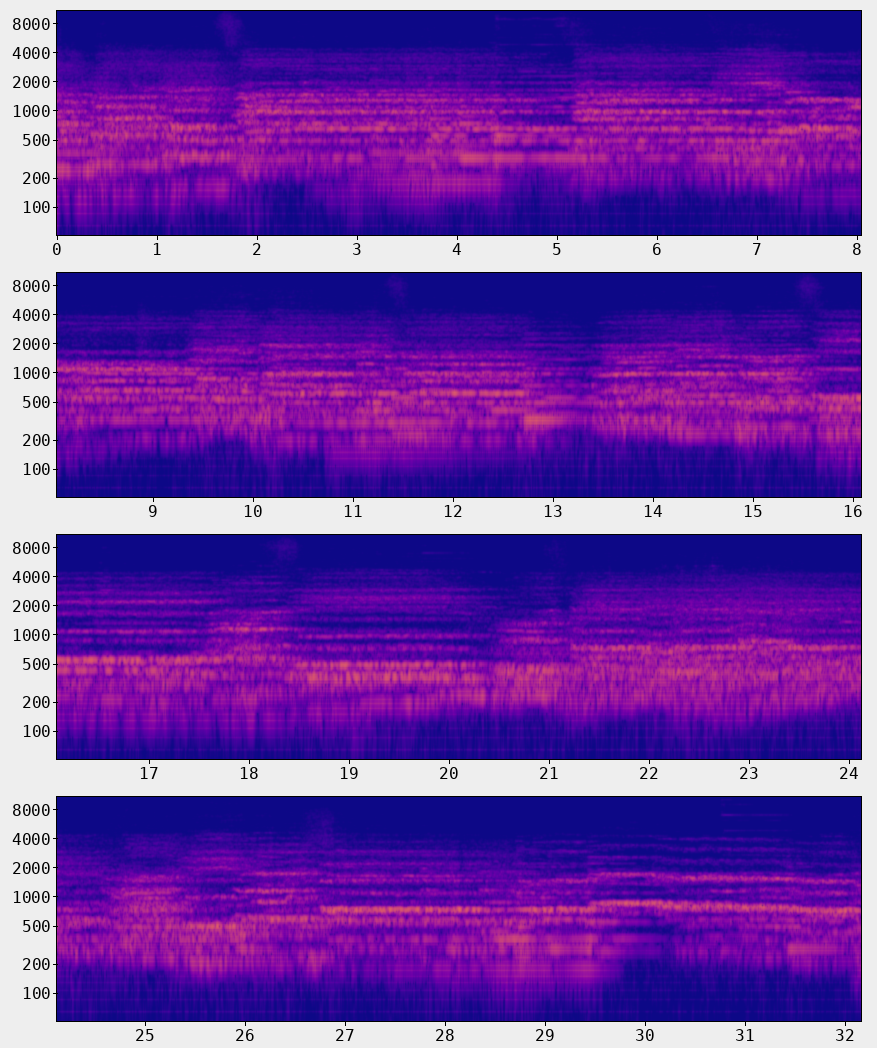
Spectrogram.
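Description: Mixed choir of men's and women's voices singing sustained parts, with a brief breath between phrases about thirteen seconds in.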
